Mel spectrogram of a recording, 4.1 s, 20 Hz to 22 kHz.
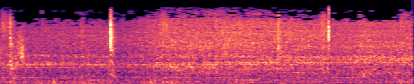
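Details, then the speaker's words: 1996 Toyota All New Corolla, a used car being checked before purchase with the hood open: even, low, smooth idle with faint handling clicks, no odd or excessive noises, a normal idle. "Yang pertama harus kita cek itu suaranya guys. Kita dengar suaranya masih halus ya. Jangan sampai ada suara-suara yang aneh-aneh, yang berlebihan lah."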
